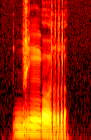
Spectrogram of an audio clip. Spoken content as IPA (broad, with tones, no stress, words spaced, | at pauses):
bi˨ŋo˨r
